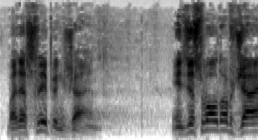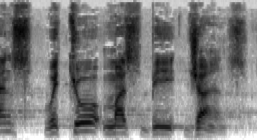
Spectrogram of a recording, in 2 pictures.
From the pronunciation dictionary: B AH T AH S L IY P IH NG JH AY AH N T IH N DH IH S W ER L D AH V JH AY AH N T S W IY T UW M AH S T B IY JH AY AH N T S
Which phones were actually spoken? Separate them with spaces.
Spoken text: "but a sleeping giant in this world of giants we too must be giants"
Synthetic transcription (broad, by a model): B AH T AH S L IY P IH NG JH AY AH N T IH N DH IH S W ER L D AH V JH AY AH N T S W IY T UW M AH S T B IY JH AY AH N T S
